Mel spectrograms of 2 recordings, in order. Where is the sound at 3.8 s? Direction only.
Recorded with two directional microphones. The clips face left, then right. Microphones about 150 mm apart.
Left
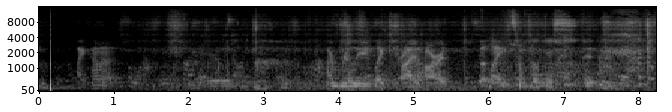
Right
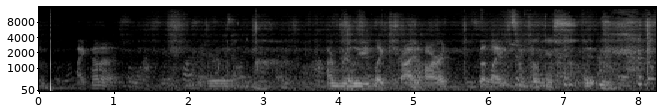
20° right (ahead or behind).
